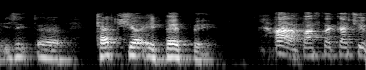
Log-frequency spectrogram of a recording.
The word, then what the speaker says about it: cacio e pepe: It's a classic, and I'm not sure I'm going to pronounce it right. Is it cacio e pepe? Pasta cacio e pepe. Yeah. Cacio e pepe.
